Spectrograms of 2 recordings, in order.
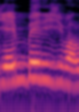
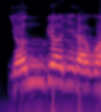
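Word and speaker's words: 옌볜: 원칙은 옌벤이지만 우리가 뭐라고 하고 있어요? 연변이라고 하는 거 하고 있잖아. 그치? 한자음 연변을 허용한다.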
